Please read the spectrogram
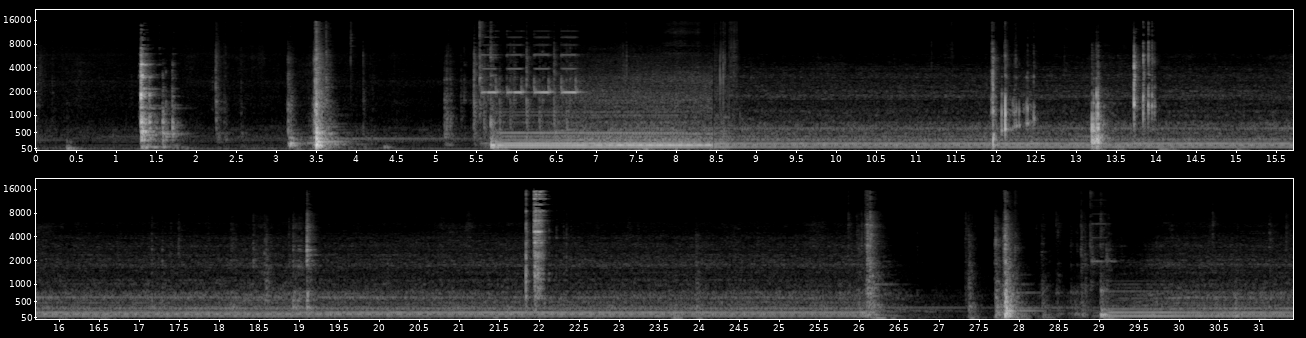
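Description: Microwave oven: a couple of knocks, a quick run of keypad beeps, then a steady electrical hum with occasional light clinks over it. The hum stops for a few seconds near the end and starts again.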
